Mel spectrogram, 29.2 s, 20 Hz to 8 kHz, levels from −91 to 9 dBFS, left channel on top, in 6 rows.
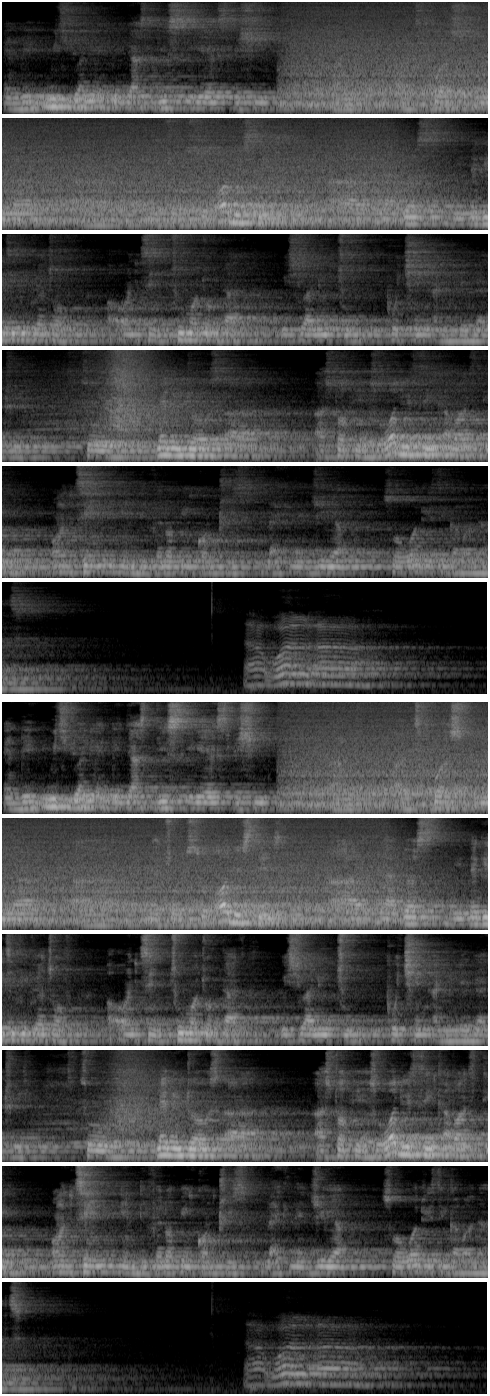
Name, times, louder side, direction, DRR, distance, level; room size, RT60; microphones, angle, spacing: voice 1, 0.0-2.8 3.3-3.6 3.9-5.3 5.5-7.8 8.1-10.4 10.8-12.2 12.5-14.9 15.4-17.2 17.7-23.0 23.3-24.5, right 2 dB, 60° right, 6 dB, 0.6 m, -33 dB
sound 1, 2.7-9.4, right 1 dB, 30° right, 1.2 m, -37 dB
Motorcycle / Accelerating revving vroom, 13.3-23.1 23.3-23.4, left 2 dB, 90° left, 1.0 m, -49 dB
voice 2, 26.7-28.1, right 1 dB, 25° left, 5 dB, 0.6 m, -42 dB
11.0 x 5.1 x 8.1 m, 2.9 s
head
